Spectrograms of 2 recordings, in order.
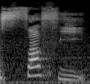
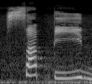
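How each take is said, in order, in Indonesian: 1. Konsonan tengahnya adalah bunyi f. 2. Konsonan tengahnya adalah bunyi p. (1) "digantikan bunyi F sehingga terdengar seperti safi" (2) "bunyi P dalam kata sapi"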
